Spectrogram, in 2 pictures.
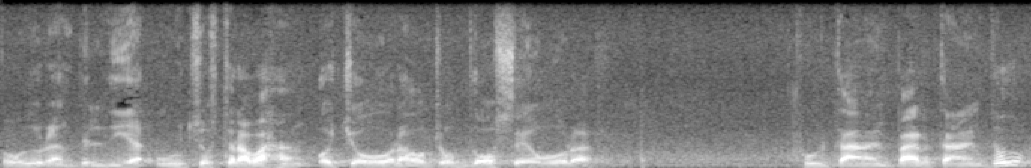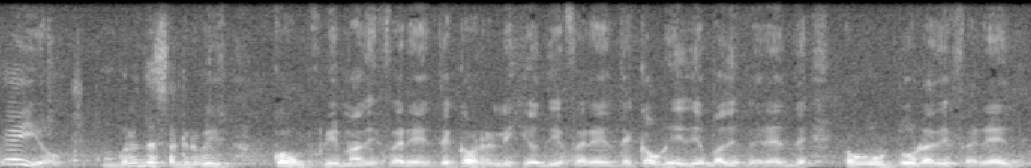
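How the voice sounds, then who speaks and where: A man's voice: medium pitch, moderate pace, gravelly, a little mellow, slight background noise. A man with a Dominican Caribbean Spanish accent giving social commentary in an emphatic, oratorical way, building repeated lists and asking rhetorical questions. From Dominican Republic. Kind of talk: political and social commentary addressed to the audience.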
